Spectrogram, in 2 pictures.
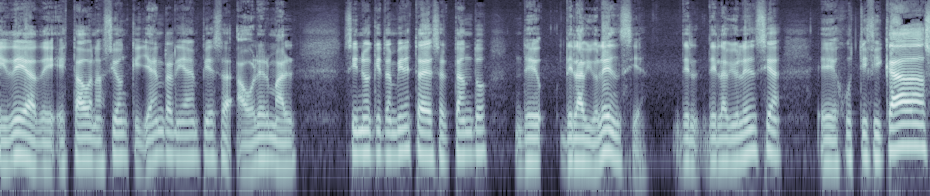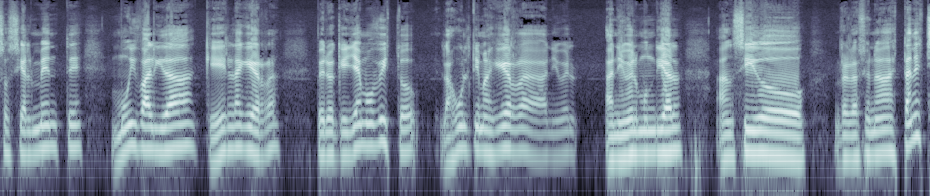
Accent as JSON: {"language": "Spanish", "country": "Chile", "said": "nosotros podemos reunirnos como identidad chilena, porque efectivamente tenemos cosas que nos identifican, con las cuales nacemos muchas veces"}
